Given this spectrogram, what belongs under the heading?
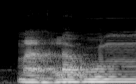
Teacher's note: Malahum, ada mim mati di situ ketemu mim, maka suaranya mim yang pertama dimasukkan ke suaranya mim yang kedua. Oleh karenanya di situ mim yang kedua ada tasdidnya. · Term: idgham mimi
